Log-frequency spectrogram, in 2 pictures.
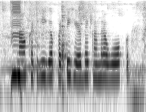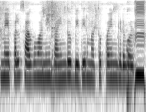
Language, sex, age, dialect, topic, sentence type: Kannada, male, 25-30, Northeastern, agriculture, statement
